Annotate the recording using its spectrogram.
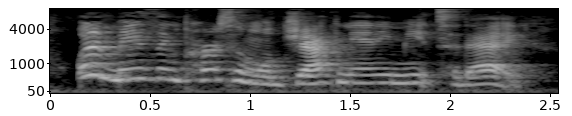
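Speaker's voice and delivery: plain reading voice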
